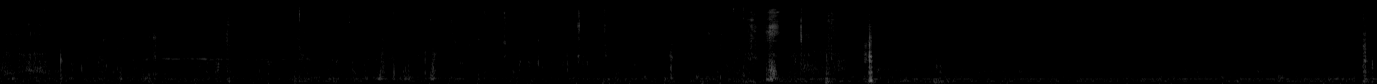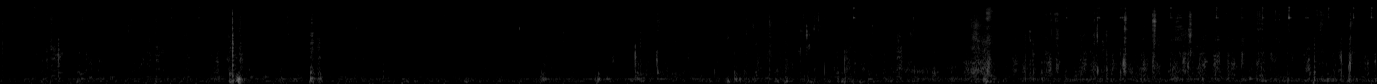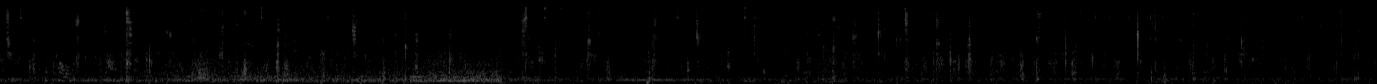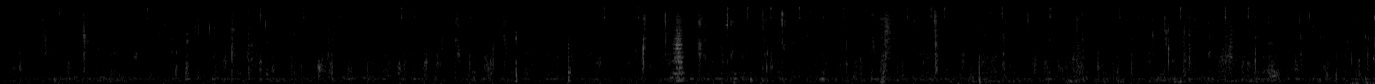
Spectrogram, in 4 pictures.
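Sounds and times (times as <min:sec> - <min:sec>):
person chewing: 0:00.0 - 0:08.8, 0:19.8 - 0:55.0.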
